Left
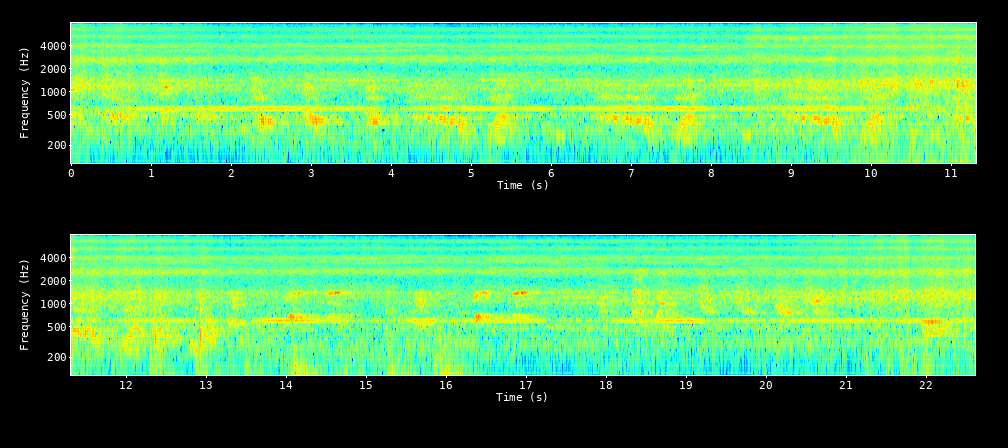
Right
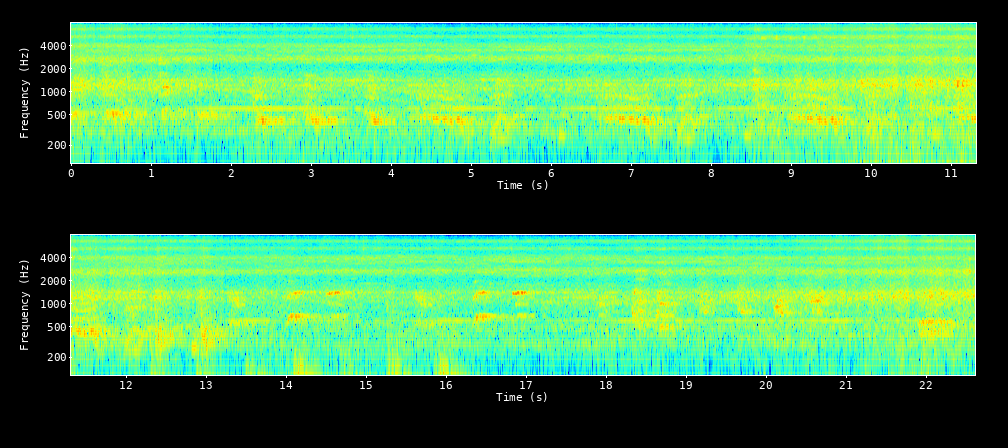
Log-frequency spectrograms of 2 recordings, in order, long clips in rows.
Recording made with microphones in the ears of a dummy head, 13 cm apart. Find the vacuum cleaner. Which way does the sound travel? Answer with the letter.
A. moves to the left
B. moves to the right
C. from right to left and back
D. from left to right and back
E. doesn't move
C.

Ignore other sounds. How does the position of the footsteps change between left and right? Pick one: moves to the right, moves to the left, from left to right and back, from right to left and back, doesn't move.
moves to the left.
